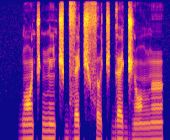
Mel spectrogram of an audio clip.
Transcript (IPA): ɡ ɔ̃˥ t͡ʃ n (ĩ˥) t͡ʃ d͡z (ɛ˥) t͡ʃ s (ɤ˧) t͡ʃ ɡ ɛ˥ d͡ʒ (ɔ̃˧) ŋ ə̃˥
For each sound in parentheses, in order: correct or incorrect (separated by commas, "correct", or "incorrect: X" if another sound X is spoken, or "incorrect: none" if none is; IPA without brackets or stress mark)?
correct, correct, correct, correct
